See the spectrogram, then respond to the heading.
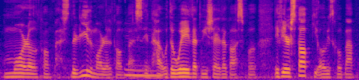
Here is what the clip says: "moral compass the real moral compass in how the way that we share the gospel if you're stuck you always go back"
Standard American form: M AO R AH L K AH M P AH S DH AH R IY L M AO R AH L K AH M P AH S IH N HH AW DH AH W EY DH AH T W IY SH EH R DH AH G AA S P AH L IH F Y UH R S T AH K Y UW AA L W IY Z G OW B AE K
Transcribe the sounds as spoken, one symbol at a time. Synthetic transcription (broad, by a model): M AO R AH L K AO M P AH S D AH R IY L M AO R AH L K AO M P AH S IH N HH AW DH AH W EY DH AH T W IY SH EH R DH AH G AA S P AH L IH F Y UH R S T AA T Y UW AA L W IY S G OW B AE K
